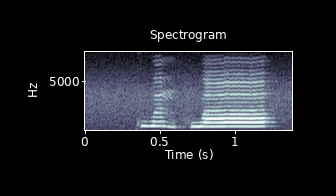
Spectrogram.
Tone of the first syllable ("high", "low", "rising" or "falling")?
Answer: falling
